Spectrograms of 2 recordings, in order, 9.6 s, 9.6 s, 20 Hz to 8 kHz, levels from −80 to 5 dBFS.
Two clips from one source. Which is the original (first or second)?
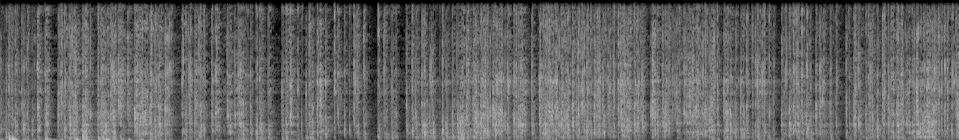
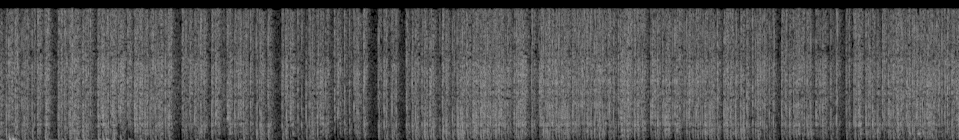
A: second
